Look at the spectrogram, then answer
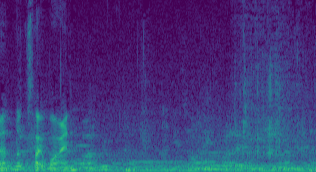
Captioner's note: indistinct background chatter; relaxing piano music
